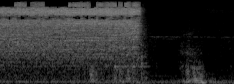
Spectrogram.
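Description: A pressure cooker in a home kitchen lets out a loud, steady hiss of escaping steam for over a second, then cuts off sharply, leaving a few faint low knocks.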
